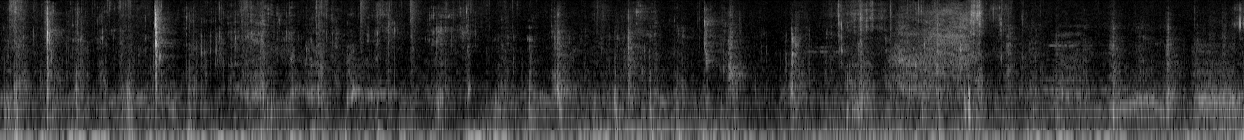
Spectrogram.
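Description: Close-miked eating sounds of people eating rice and beef curry with their hands: wet chewing and lip-smacking, with sharp mouth clicks at an uneven pace.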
